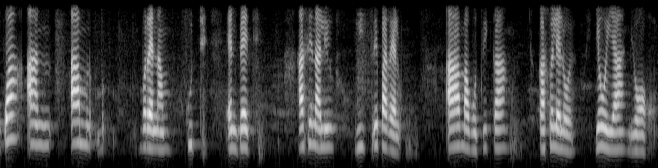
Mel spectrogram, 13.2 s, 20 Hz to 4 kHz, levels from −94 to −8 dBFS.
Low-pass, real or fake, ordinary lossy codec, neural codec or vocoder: 3.6 kHz; real; none; none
